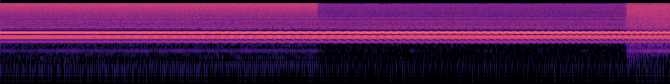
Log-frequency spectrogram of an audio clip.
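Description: Background music: a held chord of electronic, synthesizer-like tones with a slight waver, and a hiss coming in near the end.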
